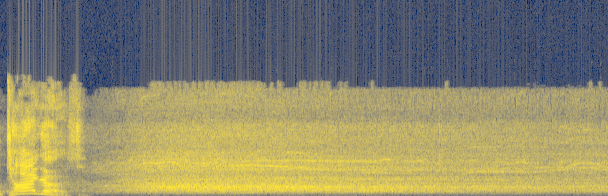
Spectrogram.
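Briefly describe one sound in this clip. A large crowd cheers and applauds in a large echoing hall.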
